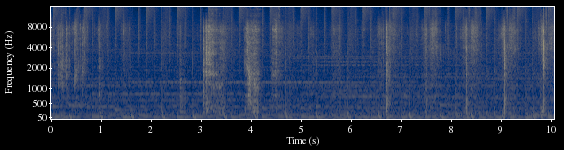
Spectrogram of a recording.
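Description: Small paring knife slicing an onion on a cutting board: irregular knife strokes through the onion and onto the board, roughly one a second, the loudest about three and four seconds in.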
